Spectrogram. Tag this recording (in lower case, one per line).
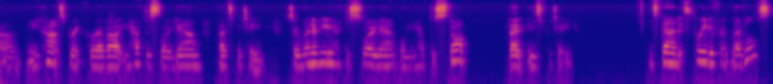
speech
